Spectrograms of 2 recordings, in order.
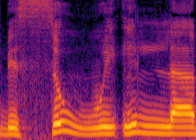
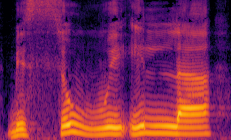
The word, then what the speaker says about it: بالسوء إلا: الوجه الثاني عن قالون وعن البزي أن نقول بالسوء إلا بواو مشددة، بواو مشددة، يعني نقول نبدل الهمزة واو وندغم الواو في الواو فيصير نطق بواو مشددة بالسوء إلا، وليس هذا مجال بحثنا.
